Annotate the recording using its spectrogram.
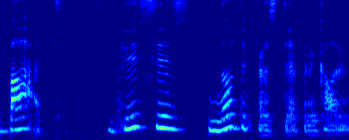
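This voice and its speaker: A woman's somewhat breathy voice proceeds at a fairly slow pace. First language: not English. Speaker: hobby vlogger. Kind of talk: casual vlog. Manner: animated.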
